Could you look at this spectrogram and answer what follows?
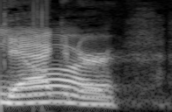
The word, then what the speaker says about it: Gagner: It's spelled G-A-G-N-E-R, Gagner. – And it's Gagner. – If he was from, Chicago, he'd say Sam Gagner. – Yeah, Boston, it'd be Gagner.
